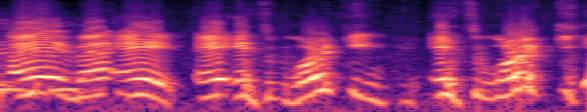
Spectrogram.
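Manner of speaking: high, loud excited calls; mock excited yelling. Joining the friend's water bit, mock excited. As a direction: yell it like a hammed-up alarm.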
